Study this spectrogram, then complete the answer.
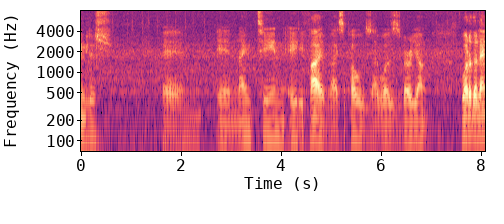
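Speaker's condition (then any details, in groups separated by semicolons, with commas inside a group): No condition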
